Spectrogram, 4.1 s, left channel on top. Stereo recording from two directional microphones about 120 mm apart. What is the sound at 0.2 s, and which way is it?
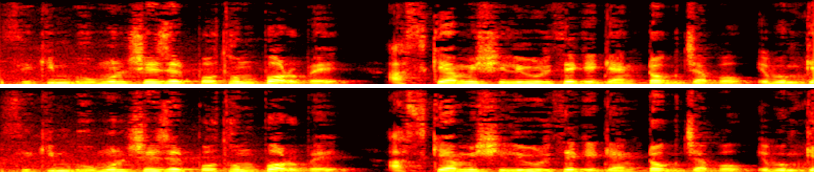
Speech, 40° left (ahead or behind).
